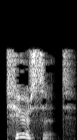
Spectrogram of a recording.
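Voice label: "tiercet", British English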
